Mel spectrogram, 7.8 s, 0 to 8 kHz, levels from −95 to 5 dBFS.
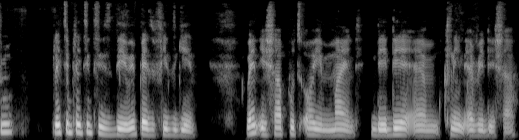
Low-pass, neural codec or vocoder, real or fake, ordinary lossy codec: none; none; real; none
